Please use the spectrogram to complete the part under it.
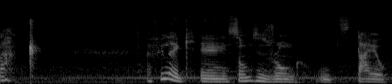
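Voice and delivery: soft, low, half-whispered concern; hushed worry. Retold or imitated. Father telling his wife he fears their son is sick, hushed. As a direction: murmur it like a worried dad at dawn.

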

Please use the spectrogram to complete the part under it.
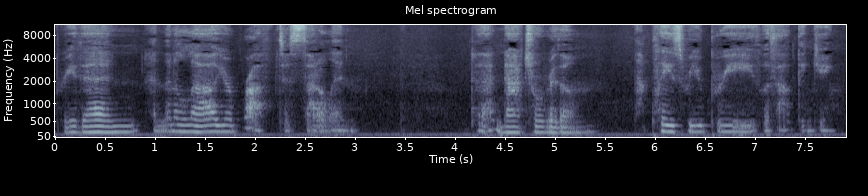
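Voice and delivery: guided breathing. Acted. Leads slow breathing exercise.

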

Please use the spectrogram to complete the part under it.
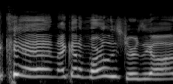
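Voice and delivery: high, fast whiny protest; high put-on voice, apologetic; mock-whiny excuse to a friend; imitating himself. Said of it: "I was like".

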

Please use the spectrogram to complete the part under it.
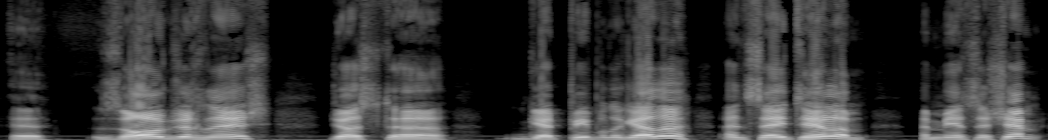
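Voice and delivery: ordinary talk

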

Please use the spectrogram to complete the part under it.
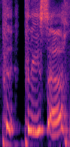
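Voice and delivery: very high, put-on little kid plea; squeaky-high mock orphan begging; sad begging child. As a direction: plead like a pitiful little door-to-door seller. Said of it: "I gave him that, that voice".

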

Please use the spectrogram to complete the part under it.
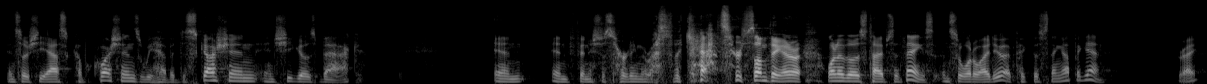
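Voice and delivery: ordinary talk

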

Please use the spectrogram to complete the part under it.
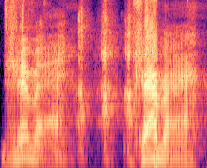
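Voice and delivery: a stretched, slurred gentleman; a lightly put-on catchphrase voice; gentleman soundbite. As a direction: deliver the catchphrase as his bit. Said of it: "a gentleman soundbite".

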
